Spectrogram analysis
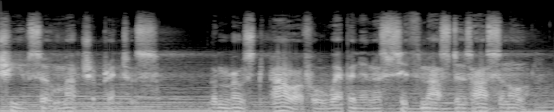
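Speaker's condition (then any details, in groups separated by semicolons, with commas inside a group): No condition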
